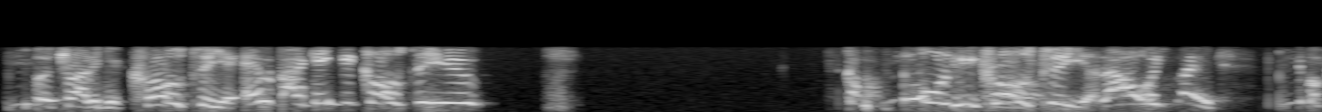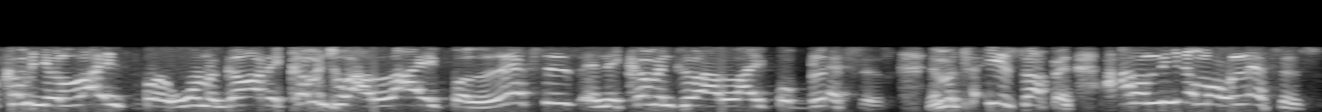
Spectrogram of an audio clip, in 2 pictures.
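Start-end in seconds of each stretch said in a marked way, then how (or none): 1.2-13.1 high, driving sermon delivery; full-force preaching. Real, not acted. Preacher delivering God's promise of blessing, fervent preaching.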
